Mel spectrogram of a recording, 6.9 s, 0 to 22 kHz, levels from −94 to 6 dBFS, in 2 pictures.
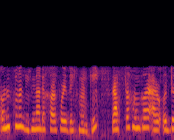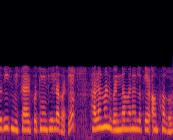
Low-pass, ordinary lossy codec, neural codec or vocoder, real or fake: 3.6 kHz; none; codec, 44.1 kHz, 1.7 kbps, Pupu-Codec; fake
